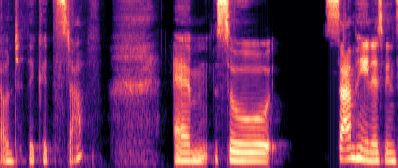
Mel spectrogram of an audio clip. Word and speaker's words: Samhain: And a lot of Halloween traditions, especially ones we would know today, are influenced by Celtic harvest festivals, particularly the Gaelic festival Samhain. Am I saying that right? – Yes, I think you are, actually. Samhain, yeah.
